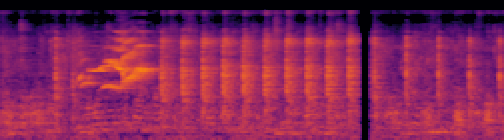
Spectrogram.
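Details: Javan myna in unbroken song, used to train and stimulate other mynas; a looping whistled phrase gives way to a run of regular clicking rasps, roughly two to three per second.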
